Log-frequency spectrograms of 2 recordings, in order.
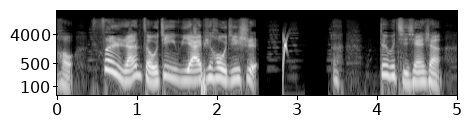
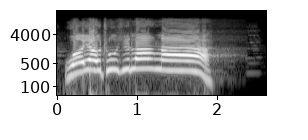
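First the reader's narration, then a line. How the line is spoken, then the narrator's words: Loud boastful shout. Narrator (Chinese): 叫嚣着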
